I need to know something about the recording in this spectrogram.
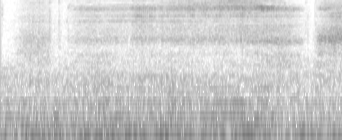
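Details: Child deliberately imitating how people snore: one brief, low, rough snorting snore; simulated snoring.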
